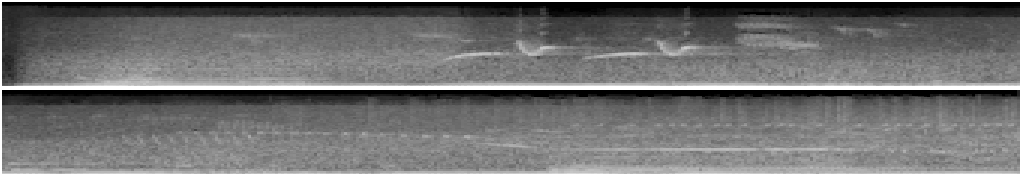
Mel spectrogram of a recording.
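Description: Small birds chirp in quick upward-sweeping calls over a dense, constant droning hum and hiss of rainforest ambience. No one speaks.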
